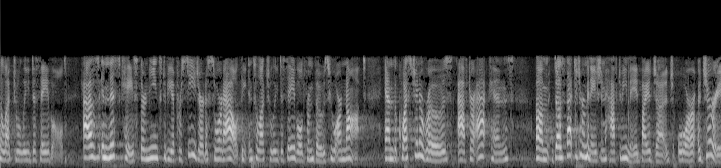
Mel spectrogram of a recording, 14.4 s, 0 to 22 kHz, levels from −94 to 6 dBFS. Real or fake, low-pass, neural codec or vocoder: real; 5.4 kHz; none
